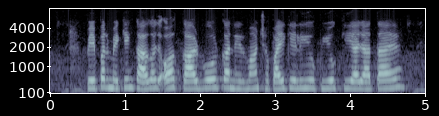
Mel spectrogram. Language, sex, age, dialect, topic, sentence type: Hindi, female, 18-24, Kanauji Braj Bhasha, agriculture, statement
